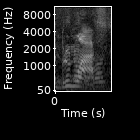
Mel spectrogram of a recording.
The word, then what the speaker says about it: brunoise: Que se dice brunoise.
